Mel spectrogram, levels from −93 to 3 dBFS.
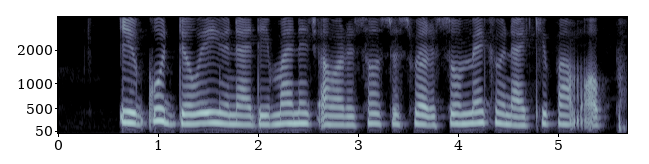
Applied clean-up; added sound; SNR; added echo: none; none; none; none.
